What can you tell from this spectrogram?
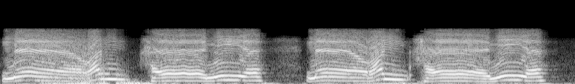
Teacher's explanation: تحافظ على ترقيق النون ثم ترقيق الالف اللي بعدها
